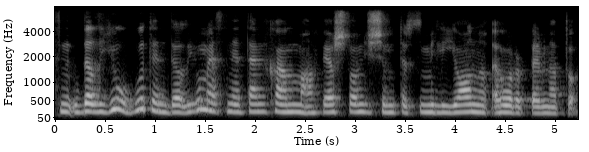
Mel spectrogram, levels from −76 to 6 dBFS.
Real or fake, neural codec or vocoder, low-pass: fake; codec, 16 kHz, 0.8 kbps, ZipCodec; 7.2 kHz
